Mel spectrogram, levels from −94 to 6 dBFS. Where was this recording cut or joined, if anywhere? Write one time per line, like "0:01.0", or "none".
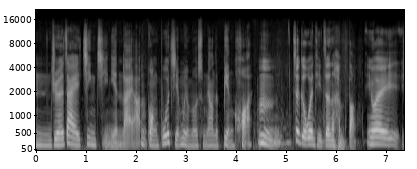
0:04.3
